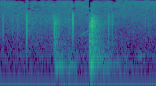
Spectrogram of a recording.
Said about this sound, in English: Now let me close this door.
